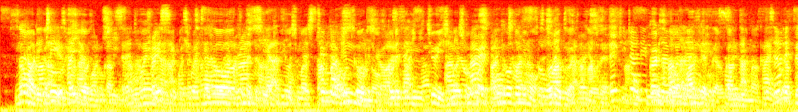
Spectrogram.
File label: male liverec mix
